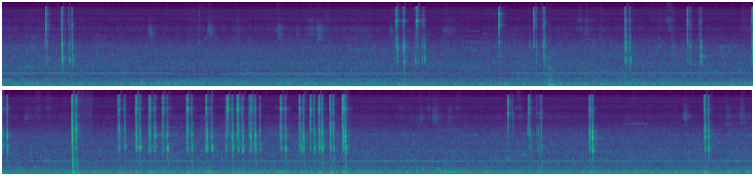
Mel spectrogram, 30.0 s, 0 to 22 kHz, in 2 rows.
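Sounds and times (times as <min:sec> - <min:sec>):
mechanical keyboard keystrokes: 0:00.8 - 0:01.5, 0:07.8 - 0:08.5, 0:09.9 - 0:11.0, 0:12.4 - 0:12.7, 0:13.7 - 0:14.1, 0:15.0 - 0:15.2, 0:16.4 - 0:22.0, 0:25.1 - 0:25.9, 0:26.8 - 0:27.0, 0:29.0 - 0:29.3.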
